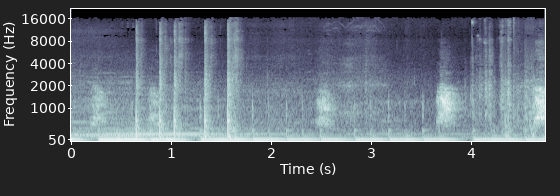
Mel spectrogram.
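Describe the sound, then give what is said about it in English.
A dog named Booker barks at a visitor arriving at the door of a semi-detached house in Thompson: a quick cluster of sharp, loud barks, followed by a few scattered yips and whines, all over a steady low hum. “What's your dog's name?”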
